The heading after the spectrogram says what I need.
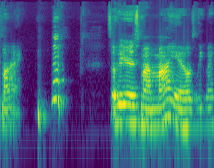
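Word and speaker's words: Mielle: for first and foremost I was always saying this name wrong it's not me you it's mine so here's my miles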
